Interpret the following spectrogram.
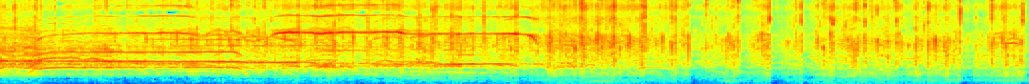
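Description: Outdoor crowd applauding and cheering. Several long, steady held tones sound over it for the first five seconds or so, then the clapping carries on alone, slowly fading.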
